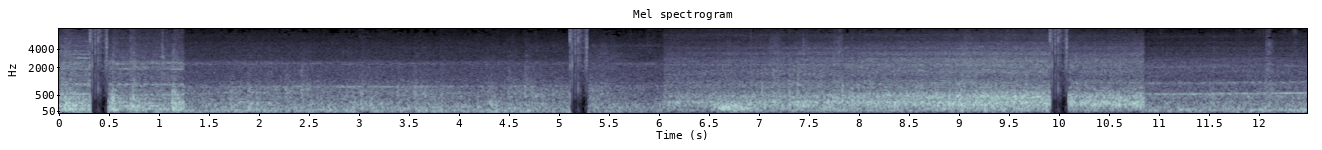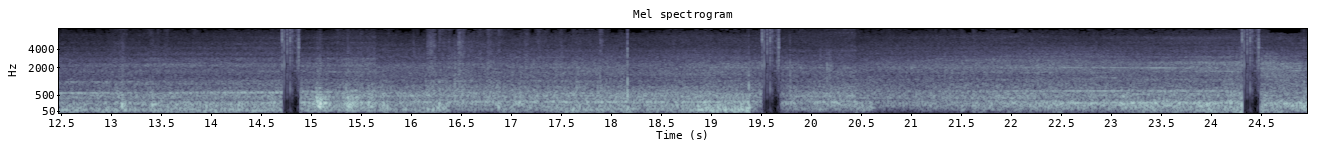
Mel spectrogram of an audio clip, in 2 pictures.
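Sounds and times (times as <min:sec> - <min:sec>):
train wheels rumbling on rails: 0:00.0 - 0:24.9.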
